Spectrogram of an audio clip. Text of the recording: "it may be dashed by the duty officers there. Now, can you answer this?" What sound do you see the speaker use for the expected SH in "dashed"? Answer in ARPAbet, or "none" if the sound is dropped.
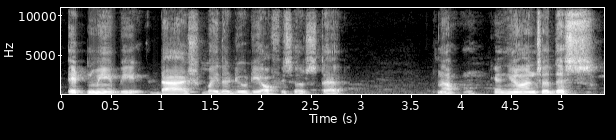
SH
